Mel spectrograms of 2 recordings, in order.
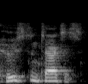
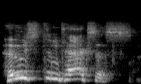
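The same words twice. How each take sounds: First: Said in the usual way. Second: Houston jumps high and loud, then settles; delighted repeat of the city; excited. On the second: Real, not acted. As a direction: say Houston like it thrills you.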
